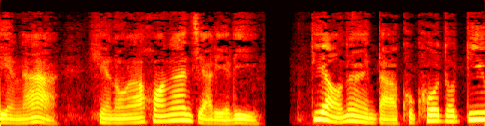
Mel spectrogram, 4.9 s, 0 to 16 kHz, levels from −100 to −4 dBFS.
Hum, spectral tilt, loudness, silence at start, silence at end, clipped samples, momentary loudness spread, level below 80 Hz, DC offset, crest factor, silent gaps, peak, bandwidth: none; -6.5 dB/octave; -23 LUFS; 0 s; 0 s; under 0.1%; 9 LU; -56 dBFS; under 0.1%; 16 dB; 2.67-2.90 s; -6 dBFS; 11.5 kHz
